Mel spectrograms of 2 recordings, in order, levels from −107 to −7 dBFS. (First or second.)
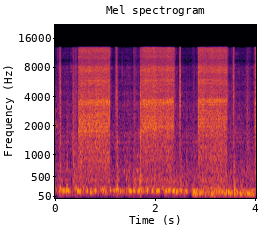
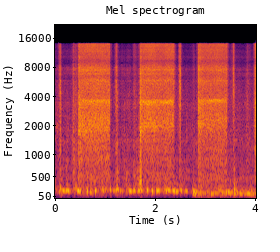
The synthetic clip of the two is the second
